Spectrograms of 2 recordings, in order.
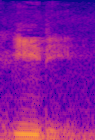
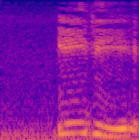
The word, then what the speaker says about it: EDI: See what EDI has to say.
